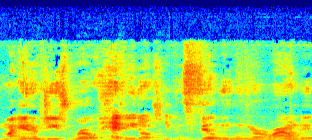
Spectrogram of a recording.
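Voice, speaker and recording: Audible room echo surrounds a man speaking at a moderate pace in a very deep, low pitch. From Oklahoma. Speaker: podcast guest, aspiring restaurant owner. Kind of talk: casual interview chat. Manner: loud; animated.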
